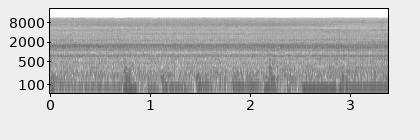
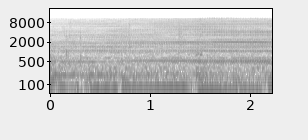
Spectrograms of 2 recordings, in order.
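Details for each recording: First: BMW with rear air suspension: the compressor, located at the rear center under the bumper, buzzes steadily but the lowered rear won't lift. The faulty compressor was replaced with a new aftermarket unit, which fixed it. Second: BMW rear air suspension compressor, after replacing faulty compressor with new aftermarket unit, reconnecting air lines and wiring, and reinstalling its fuse: quiet steady electric hum, no knocking or straining; running normally.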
